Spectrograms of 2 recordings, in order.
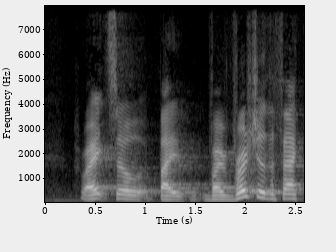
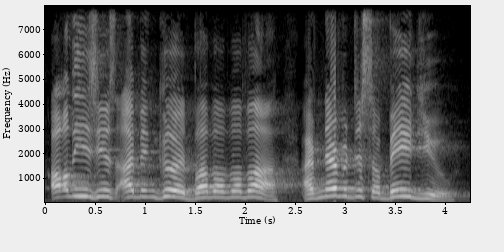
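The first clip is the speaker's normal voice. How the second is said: put-on high, loud, indignant older son; resentful complaint; 6 semitones higher, 7 dB louder than usual. Older son protesting loudly to his father, indignant. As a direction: whine out years of grievance.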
